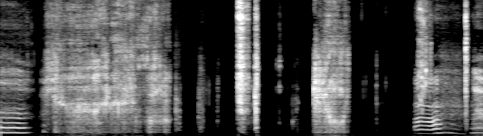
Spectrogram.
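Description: Moist chewing of beef tongue meat comes in short, noisy bursts separated by pauses, with brief voiced grunts at the start and end.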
